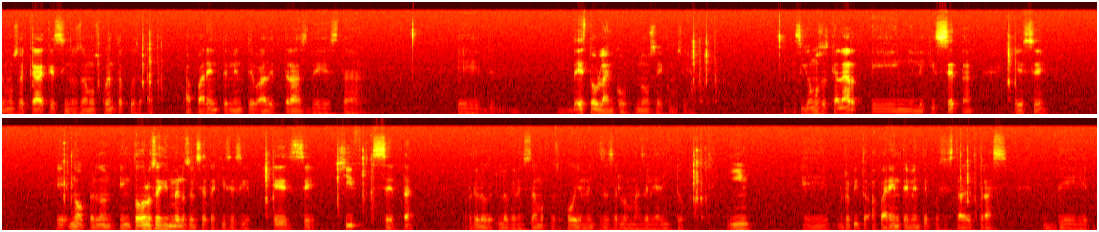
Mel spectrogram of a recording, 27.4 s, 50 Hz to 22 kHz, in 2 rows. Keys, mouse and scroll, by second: 1.5 alt+Tab, 4.4 click, 8.0 a, 12.0 s, 13.8 Escape, 16.4 s, 17.6 shift+z, 19.9 click, 20.3-22.0 drag, 22.0 alt+Tab, 25.4 alt+Tab.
